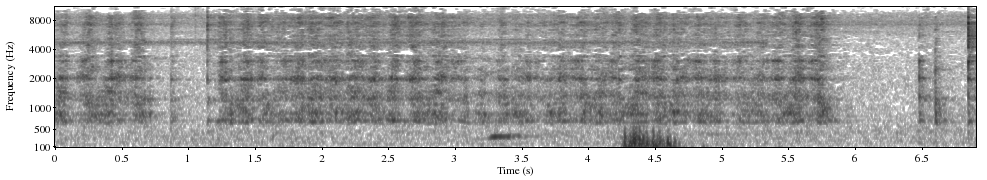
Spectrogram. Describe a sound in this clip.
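Hot oil sizzles softly in a pan.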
